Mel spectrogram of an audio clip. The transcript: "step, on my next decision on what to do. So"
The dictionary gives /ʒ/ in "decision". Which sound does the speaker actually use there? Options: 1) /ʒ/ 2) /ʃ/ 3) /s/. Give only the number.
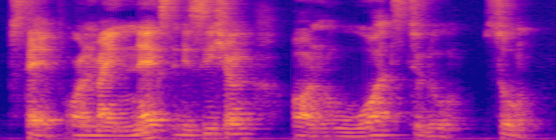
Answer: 2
